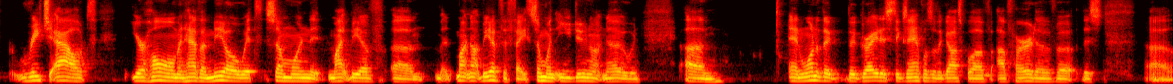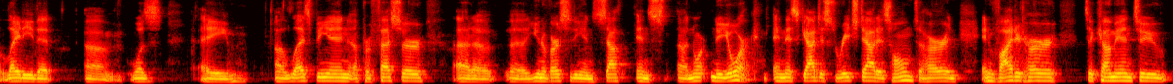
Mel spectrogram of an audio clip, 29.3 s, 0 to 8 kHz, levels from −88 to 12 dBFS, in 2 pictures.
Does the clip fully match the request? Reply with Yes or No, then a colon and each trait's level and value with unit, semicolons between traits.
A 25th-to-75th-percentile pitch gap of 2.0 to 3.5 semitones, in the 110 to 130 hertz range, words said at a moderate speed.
Yes: narrow, 2.4 semitones; low, 120 Hz; average, 170 wpm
